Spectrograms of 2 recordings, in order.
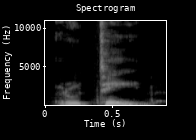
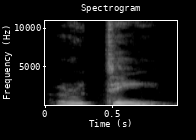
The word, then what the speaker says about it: routine: its routine routine agenda routine the stress is on the second syllable so it's a routine routine agenda of unifying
